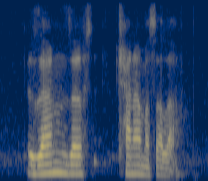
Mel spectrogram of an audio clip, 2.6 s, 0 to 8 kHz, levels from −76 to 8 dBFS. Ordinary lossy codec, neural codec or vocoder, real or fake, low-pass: none; codec, 24 kHz, 0.9 kbps, WavTokenizer, medium speech release version 2; fake; 7.2 kHz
